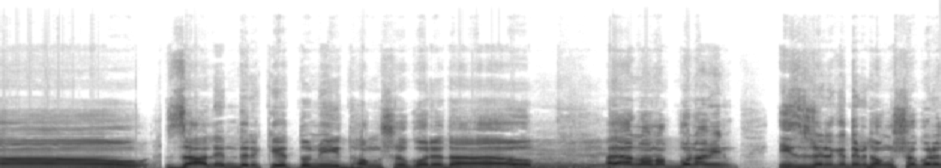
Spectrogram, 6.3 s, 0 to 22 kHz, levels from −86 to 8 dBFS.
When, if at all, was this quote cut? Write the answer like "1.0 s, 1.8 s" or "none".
1.0 s

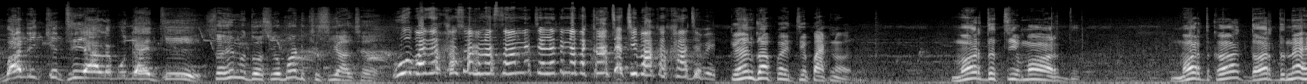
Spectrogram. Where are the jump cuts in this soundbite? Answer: 7.2 s

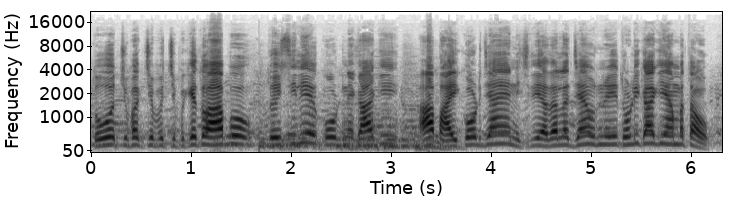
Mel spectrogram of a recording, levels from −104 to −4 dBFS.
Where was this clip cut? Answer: 1.7 s

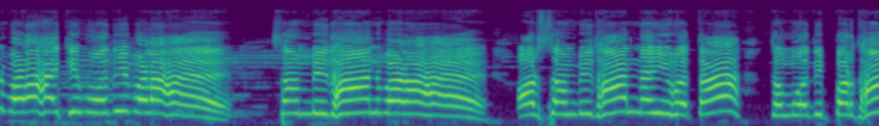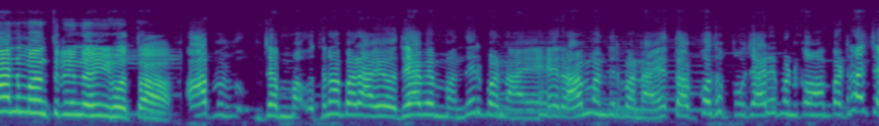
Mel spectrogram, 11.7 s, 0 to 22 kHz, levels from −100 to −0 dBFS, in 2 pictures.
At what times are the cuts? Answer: 7.1 s

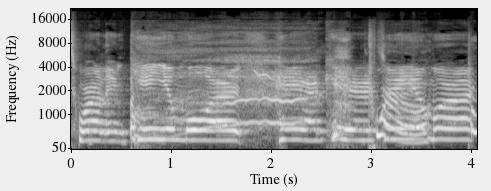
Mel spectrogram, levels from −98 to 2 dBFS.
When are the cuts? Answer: none

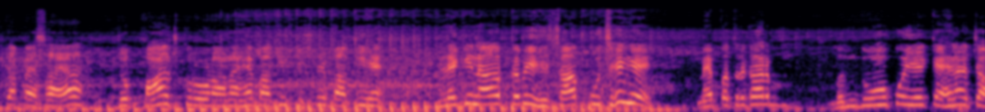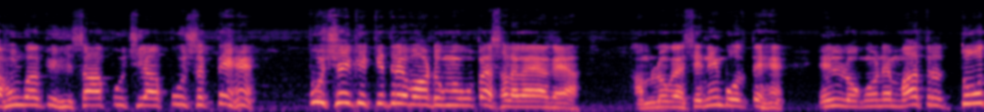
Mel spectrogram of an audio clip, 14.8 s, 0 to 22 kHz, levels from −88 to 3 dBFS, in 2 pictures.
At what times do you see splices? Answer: none

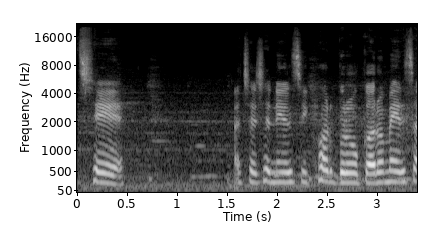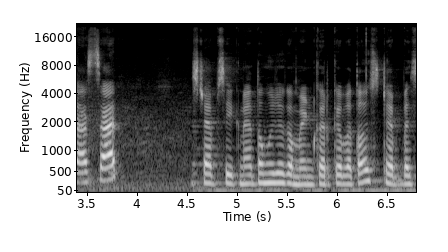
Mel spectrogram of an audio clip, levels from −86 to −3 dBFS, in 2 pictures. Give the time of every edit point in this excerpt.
4.6 s

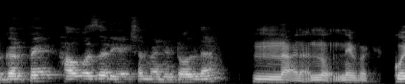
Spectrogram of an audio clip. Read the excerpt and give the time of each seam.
2.3 s

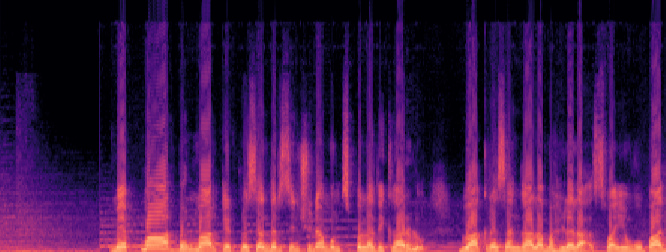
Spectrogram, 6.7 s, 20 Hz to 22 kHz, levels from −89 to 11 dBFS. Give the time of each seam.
1.1 s

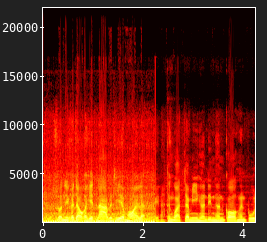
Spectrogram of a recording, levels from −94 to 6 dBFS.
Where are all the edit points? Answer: 2.2 s

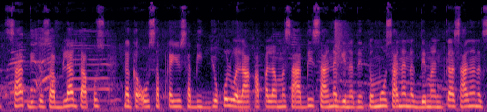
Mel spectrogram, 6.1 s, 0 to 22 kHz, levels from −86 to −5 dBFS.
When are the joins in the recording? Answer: none

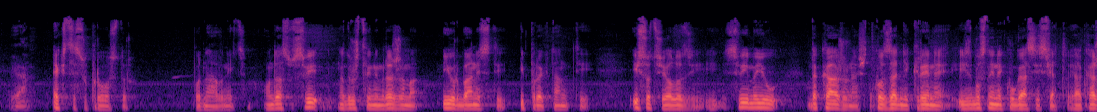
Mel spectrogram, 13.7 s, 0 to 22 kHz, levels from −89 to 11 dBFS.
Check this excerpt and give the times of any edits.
10.9 s

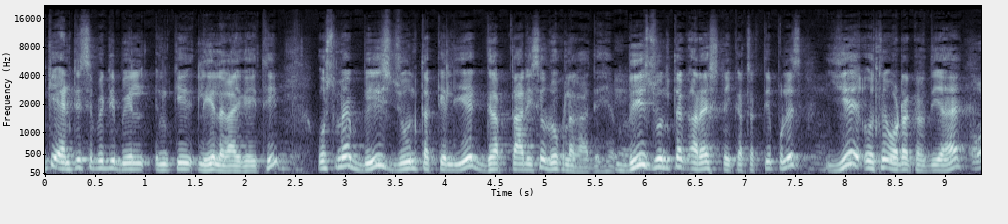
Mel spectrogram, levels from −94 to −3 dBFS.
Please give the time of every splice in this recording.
5.6 s

